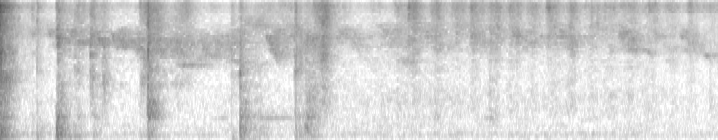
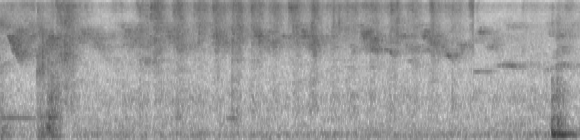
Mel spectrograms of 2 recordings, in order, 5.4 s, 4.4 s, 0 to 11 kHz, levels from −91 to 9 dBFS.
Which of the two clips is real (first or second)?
second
